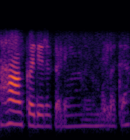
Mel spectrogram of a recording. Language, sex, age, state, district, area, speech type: Marathi, male, 45-60, Maharashtra, Yavatmal, rural, conversation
